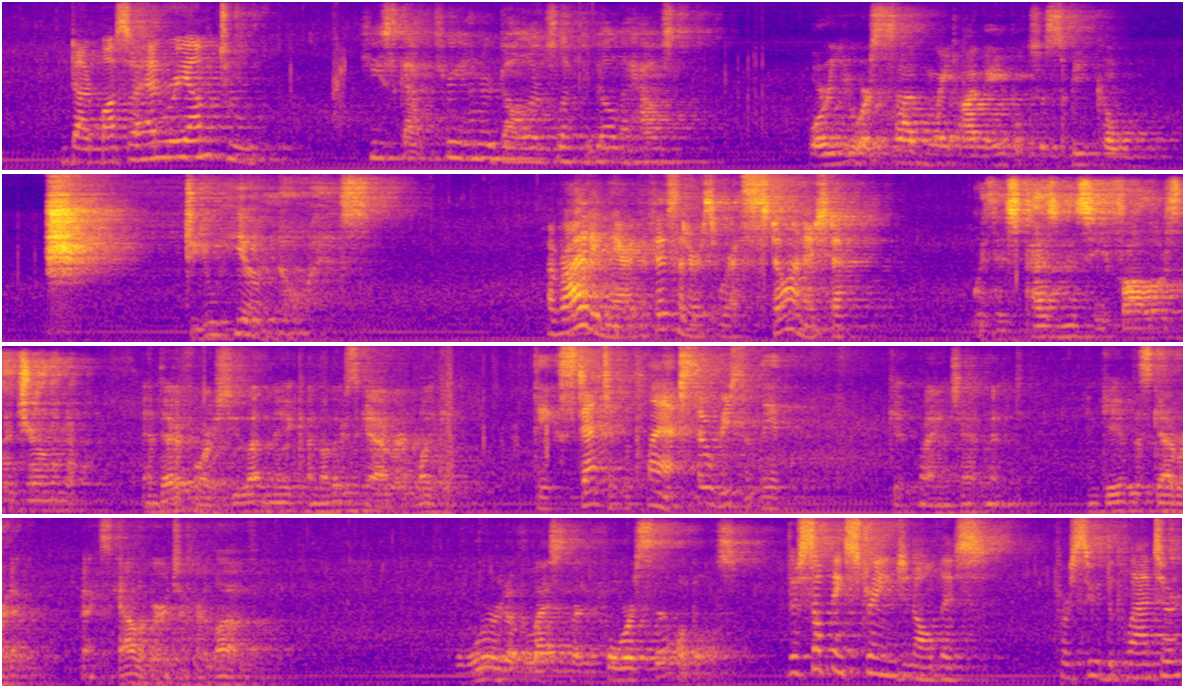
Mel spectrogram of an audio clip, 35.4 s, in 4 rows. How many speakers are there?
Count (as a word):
seven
